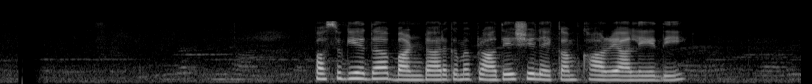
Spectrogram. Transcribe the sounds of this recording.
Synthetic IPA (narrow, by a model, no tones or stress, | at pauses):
pasuɡijəd̪aːbaɳɖaːɾəɡəməpɾaːd̪eːʃiəleːkamkʰaːɾjaːlejed̪iː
